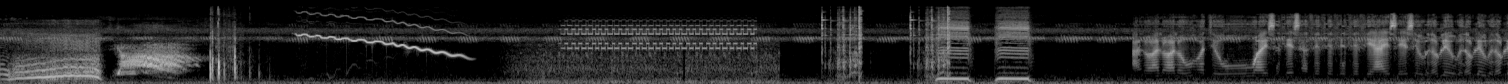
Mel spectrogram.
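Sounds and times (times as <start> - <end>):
high warbling whistle sliding down: 3.0 - 4.8
electronic phone tone pulsing: 5.6 - 7.8, 9.2 - 10.4
sharp clicks: 8.2 - 10.4.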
